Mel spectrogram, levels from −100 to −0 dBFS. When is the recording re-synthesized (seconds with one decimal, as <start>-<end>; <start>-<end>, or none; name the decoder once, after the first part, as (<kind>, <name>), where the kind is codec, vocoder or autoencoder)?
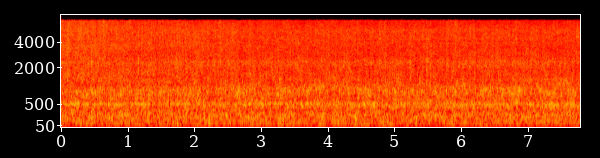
0.0-1.0 (codec, HILCodec); 1.9-7.8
